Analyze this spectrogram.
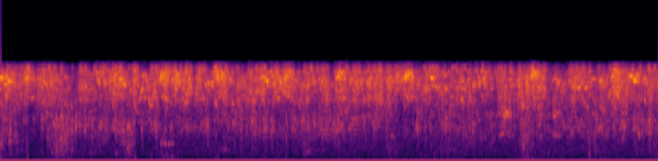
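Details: Young parakeets begging to be fed, giving a steady wall of shrill, grating squeals that overlap throughout, with occasional quiet human talk.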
